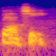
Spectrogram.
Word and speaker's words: banshee: that right it's just Banshee you don't pronounce half of that word so that's my bad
